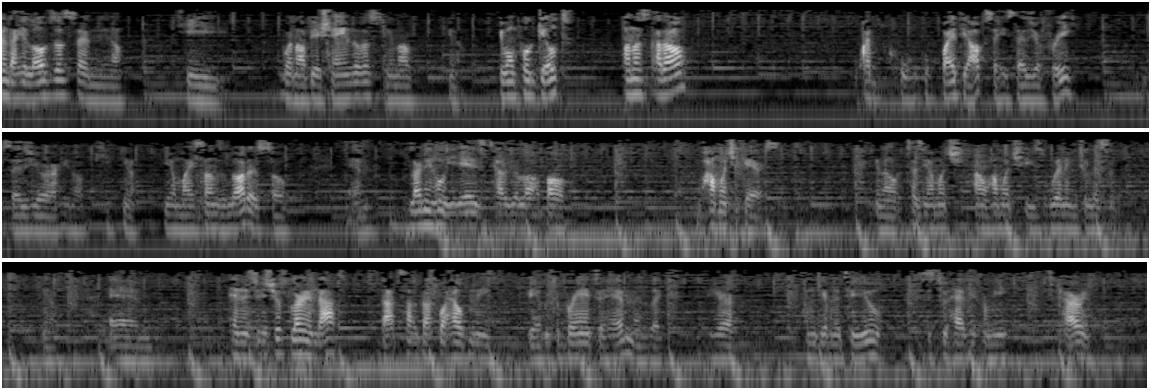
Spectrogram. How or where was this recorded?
large echoing room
